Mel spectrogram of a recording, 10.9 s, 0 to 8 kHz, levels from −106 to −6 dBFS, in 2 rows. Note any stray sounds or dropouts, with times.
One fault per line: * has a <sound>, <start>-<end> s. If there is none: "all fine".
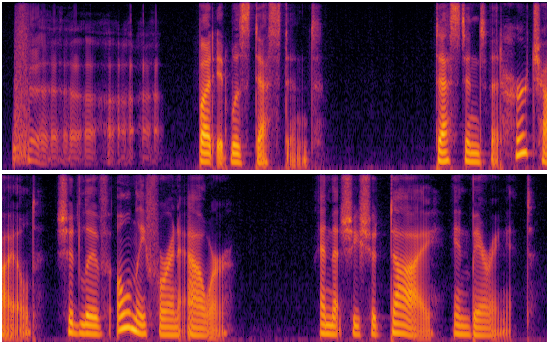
* has a laugh, 0.1-1.6 s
